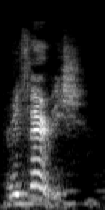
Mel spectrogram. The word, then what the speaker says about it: refurbish: En este caso es refurbish, refurbish, refurbish. Entonces vemos que la mayor fuerza de voz está en refurbish.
